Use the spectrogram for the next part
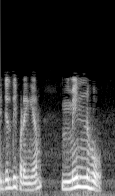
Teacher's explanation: کیونکہ نون ساکن کے بعد حروف حلقی میں سے ہا آ رہا ہے تو جلدی پڑھیں گے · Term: اظہار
